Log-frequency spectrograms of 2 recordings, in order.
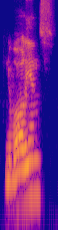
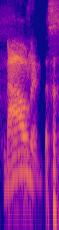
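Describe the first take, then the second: First: Orleans is said in a fuller, French-like way. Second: It is said like Nowlands, ending in -lands. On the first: "which is closest to the original French" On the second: "we want to smack you immediately"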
